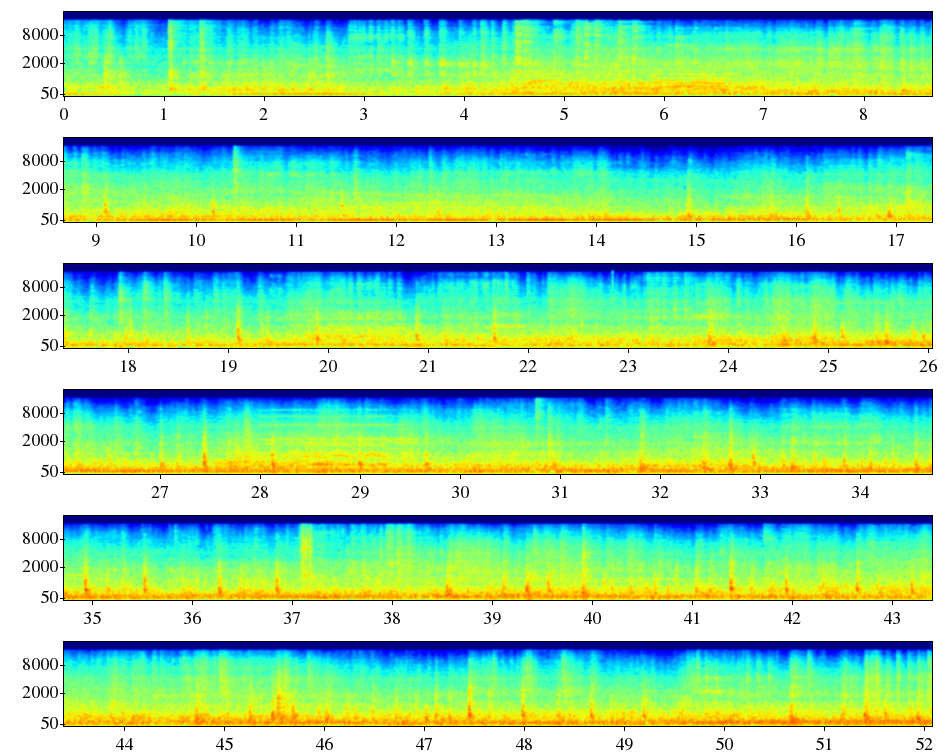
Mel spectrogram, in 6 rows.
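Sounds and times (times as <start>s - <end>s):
wheels clanking over rail joints: 0.0s - 13.1s, 14.8s - 52.0s
freight train rumbling past: 0.0s - 52.0s
high wheel squeal: 27.7s - 29.9s.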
